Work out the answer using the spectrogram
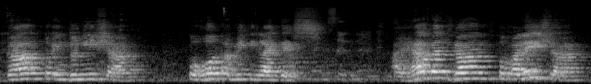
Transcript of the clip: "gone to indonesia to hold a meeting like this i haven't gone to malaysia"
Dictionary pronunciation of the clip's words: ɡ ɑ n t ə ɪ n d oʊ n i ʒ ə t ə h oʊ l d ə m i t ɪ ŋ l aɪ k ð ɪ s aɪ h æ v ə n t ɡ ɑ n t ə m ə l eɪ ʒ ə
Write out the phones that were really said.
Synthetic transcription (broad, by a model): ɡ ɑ n t ə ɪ n d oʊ n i ʃ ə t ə h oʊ d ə m i t ɪ ŋ l aɪ k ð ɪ s aɪ h æ v ə n t ɡ ɑ n t ə m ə l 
